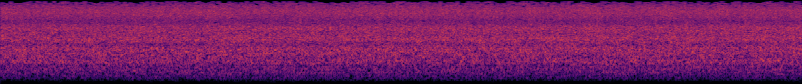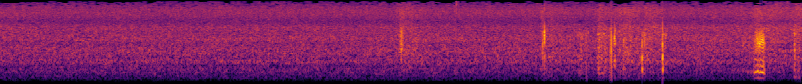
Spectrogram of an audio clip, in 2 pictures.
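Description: Heavy tropical-storm rain pouring down hard, a steady dense hiss. In the last few seconds it is broken by several sharp knocks and taps.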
